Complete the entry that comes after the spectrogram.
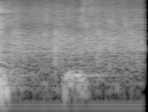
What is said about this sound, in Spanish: Si ese eres tú, dale un aplauso fuerte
